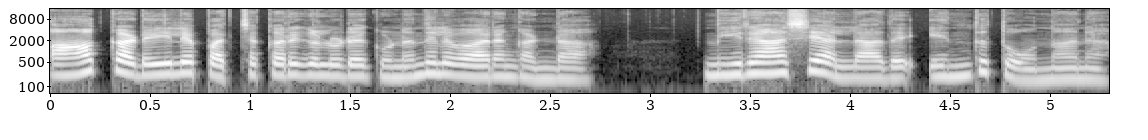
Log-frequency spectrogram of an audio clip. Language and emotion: Malayalam, sad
